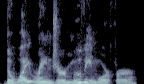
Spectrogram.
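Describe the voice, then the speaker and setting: A man co-hosting a live fan podcast, casually going through toy and movie news with many pauses and fillers. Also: on the high side, lively intonation. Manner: unhurried, lots of uh fillers. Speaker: podcast co-host.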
